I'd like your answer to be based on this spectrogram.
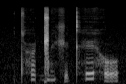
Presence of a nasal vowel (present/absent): present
